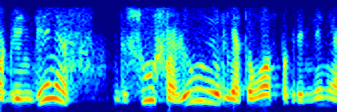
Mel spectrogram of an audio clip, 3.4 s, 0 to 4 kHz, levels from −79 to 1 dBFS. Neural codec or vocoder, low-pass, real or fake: none; 3.6 kHz; real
